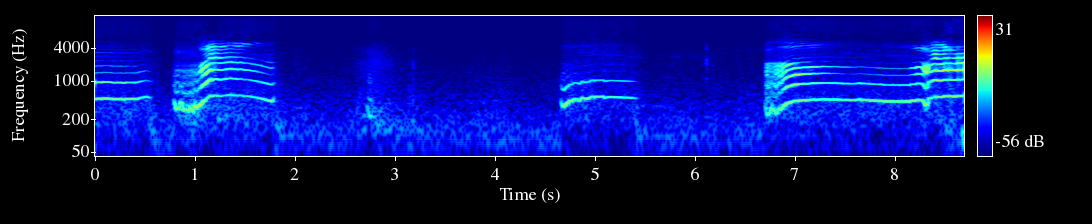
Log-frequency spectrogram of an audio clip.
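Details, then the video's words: A house cat, woken from snoring and getting angry, gives three drawn-out, tonal, wavering meows, the first and last long and sliding, separated by quiet pauses in a small indoor room. "From snoring to angry, a cat story"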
